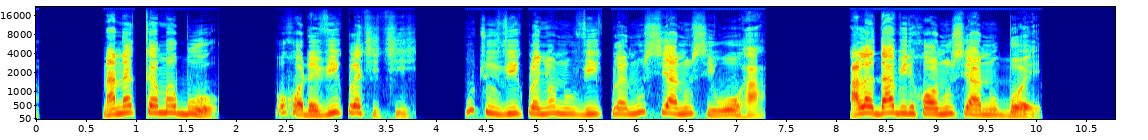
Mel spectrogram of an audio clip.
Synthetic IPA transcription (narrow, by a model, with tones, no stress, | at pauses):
nã˨nɛ̃˦kɛ˦mɛ̃˦bu˦o̰˨ | wʔo˦xɔ˨ɖɛ˨vi˦k͡plɛ˦t͡ɕi˨t͡ɕi˦ | ŋũ˦t͡ʃu˦vi˦k͡plɛ˦ɲɔ̃˦nũ˦vi˦k͡plɛ˦nũ˦si˦a˨nũ˦si˨wo˦ɦa̰˨ | a˨lɛ˦d̪a˦vi˦dxɔ˦nũ˦si˦a˨nũ˦ɡ͡bɔ˦ḛ˨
